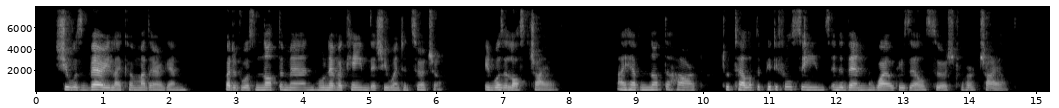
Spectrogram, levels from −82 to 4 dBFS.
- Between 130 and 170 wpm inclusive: No, average, 185 wpm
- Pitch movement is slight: Yes, narrow, 1.7 semitones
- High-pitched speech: Yes, high, 200 Hz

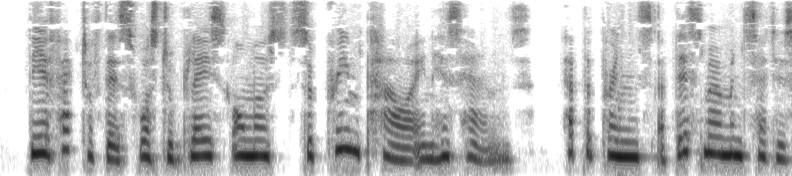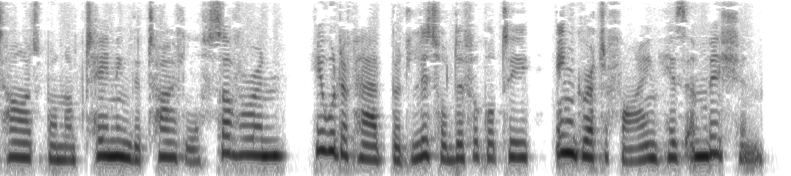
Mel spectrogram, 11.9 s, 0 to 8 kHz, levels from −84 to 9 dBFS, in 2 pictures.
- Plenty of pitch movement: No, average, 3.2 semitones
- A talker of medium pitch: No, high, 225 Hz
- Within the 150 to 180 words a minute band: No, average, 195 wpm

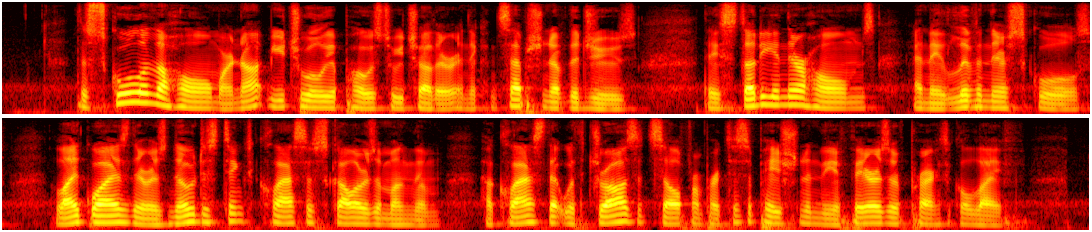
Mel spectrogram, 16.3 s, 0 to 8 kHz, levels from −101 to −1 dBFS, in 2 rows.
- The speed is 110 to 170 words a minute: No, average, 190 wpm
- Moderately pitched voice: No, low, 115 Hz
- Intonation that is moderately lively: Yes, average, 4.2 semitones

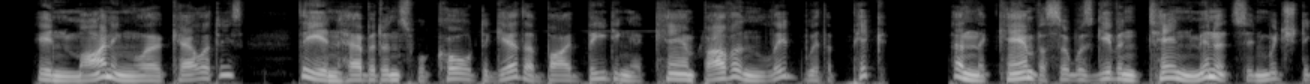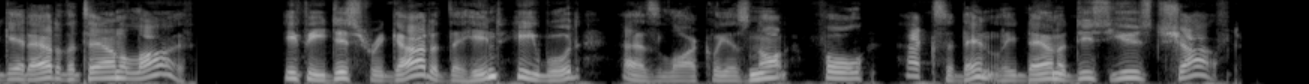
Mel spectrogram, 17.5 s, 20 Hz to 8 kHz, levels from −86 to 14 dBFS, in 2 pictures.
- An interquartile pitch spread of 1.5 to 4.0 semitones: No, wide, 5.5 semitones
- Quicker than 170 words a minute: Yes, average, 180 wpm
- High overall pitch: No, medium, 140 Hz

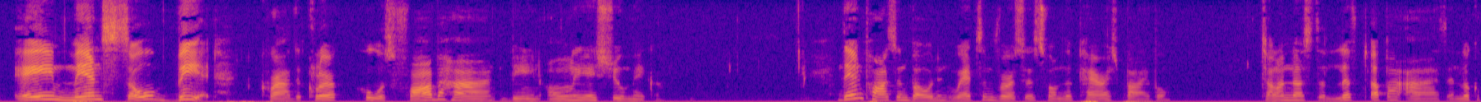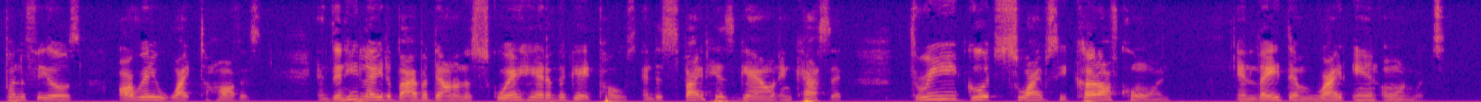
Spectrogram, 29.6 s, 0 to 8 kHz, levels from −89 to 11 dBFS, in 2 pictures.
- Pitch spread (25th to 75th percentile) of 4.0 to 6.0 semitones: Yes, average, 5.1 semitones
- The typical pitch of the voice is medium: Yes, medium, 180 Hz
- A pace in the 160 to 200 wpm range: No, average, 150 wpm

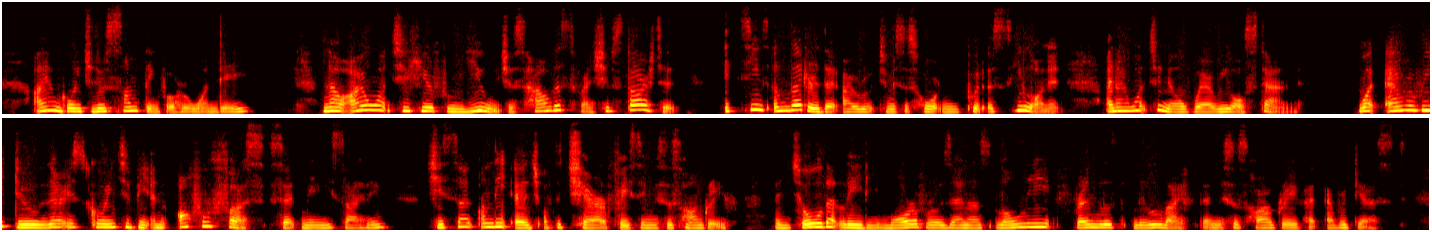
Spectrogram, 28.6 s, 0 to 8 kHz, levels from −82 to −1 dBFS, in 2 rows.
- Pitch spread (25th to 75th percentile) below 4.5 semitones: No, average, 4.8 semitones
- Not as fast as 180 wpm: No, average, 185 wpm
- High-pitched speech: Yes, high, 225 Hz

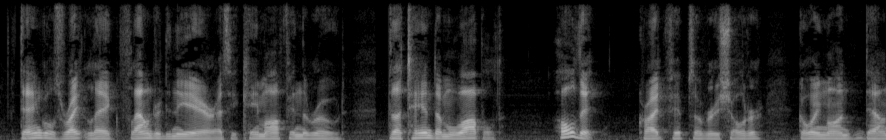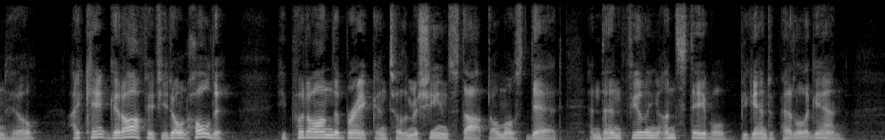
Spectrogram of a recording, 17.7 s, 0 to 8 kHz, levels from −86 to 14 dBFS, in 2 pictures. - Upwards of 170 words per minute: Yes, average, 185 wpm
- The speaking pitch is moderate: No, low, 115 Hz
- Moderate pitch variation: Yes, average, 4.0 semitones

